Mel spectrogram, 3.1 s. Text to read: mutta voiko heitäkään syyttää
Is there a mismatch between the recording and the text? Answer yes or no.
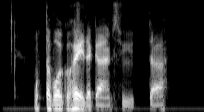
no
